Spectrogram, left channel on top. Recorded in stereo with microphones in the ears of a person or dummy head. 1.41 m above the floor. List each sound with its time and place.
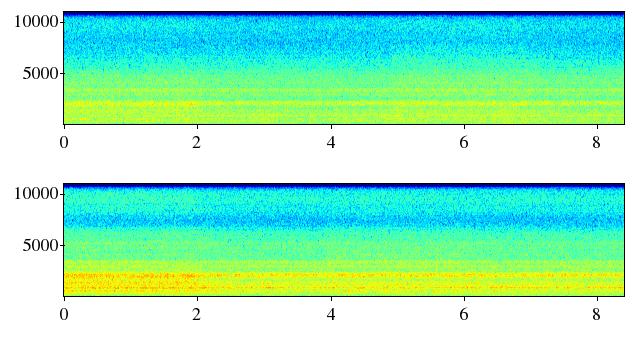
Only background noise.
